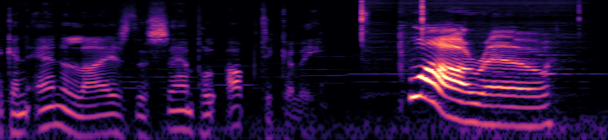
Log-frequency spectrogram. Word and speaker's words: Poirot: Poirot. Poirot. Don't pronounce the T at the end.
